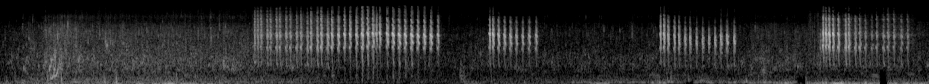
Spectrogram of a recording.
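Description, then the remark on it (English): A belted kingfisher gives loud, dry metallic rattling calls in four bursts, one long and three shorter, over a soft background of flowing water. “There's no other sound along a stream or waterway quite like the reverberating metallic call of a belted kingfisher.”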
